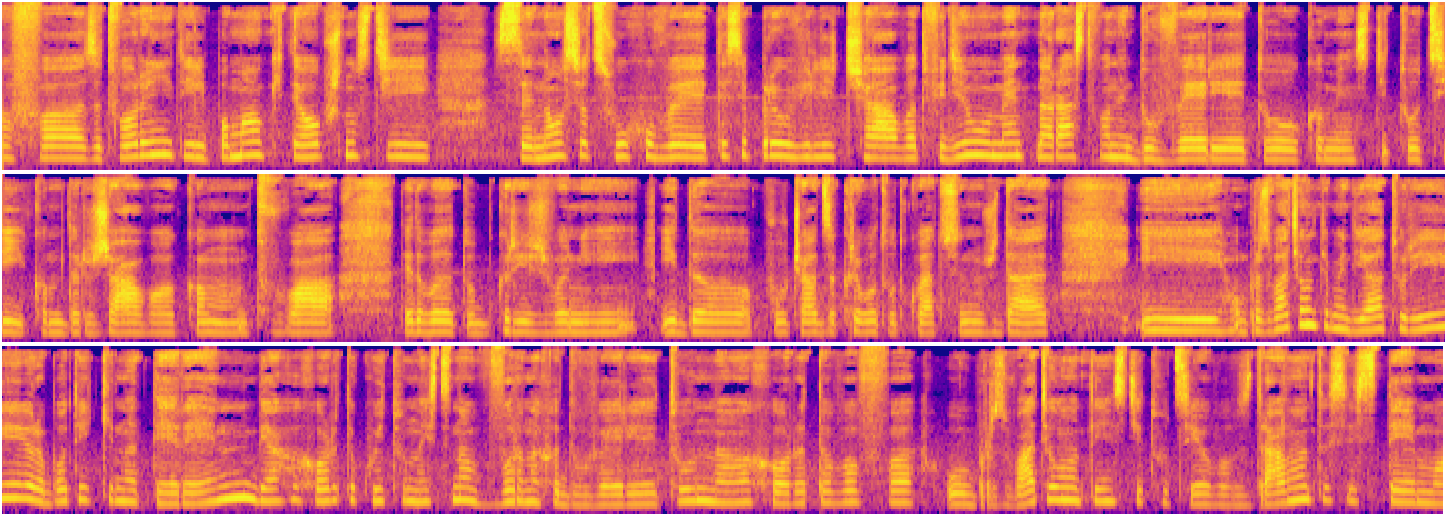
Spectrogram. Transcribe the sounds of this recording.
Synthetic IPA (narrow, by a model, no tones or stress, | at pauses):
əfzɐt̪vɔɾɛnit̪ɛilipomalˠk̟i̥t̪ɛɔpʃnost̪isɛnɔsʲɐt̪slˠuxovɛt̪ɛsɛpɾɛovɛlit͡ʃavət̪fɛd̪inmomɛnt̪nɐɾast̪vɐnɛd̪ovɛɾiɛt̪okəminst̪it̪ut̪siːkəmd̪ɐɾʒavəkəmt̪ʰovat̪ɛd̪ɐbɤd̪ət̪obɡɾiʒvɐniːd̪ɐpʰolˠut͡ʃavɐt̪zɐkɾivlˠət̪əot̪kojat̪o̥sɛnʊʒd̪ajət̪iobɾəzovat̪ɛlˠnit̪ɛmɛd̪ʲiat̪oɾiɾɐbɔt̪ɛjkʲinɐt̪ɛɾɛnbjaxəxɔɾət̪əkoit̪ʊnɐist̪inəvɤɾnəxəd̪ovɛɾiɛt̪onɐxɔɾət̪əvɐfobɾɐzovat̪ɛlˠnət̪əinst̪it̪ut̪sijəvɐvzd̪ɾavnət̪əsist̪ɛmə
